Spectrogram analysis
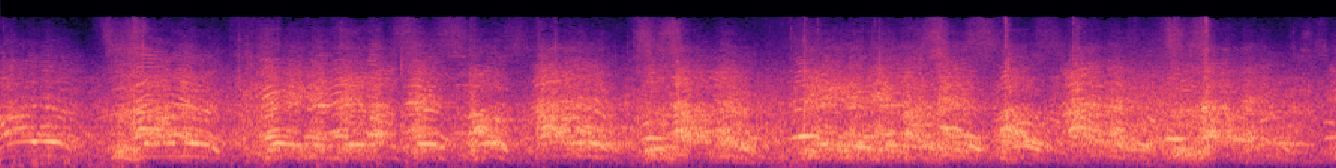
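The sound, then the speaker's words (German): Crowd chanting at a demonstration against racism, many voices calling out in unison. The phrases repeat in a steady rhythm, loud and continuous throughout. “Und wir starten vielleicht noch mal mit einem Ton von einer Demonstration zu dem Thema Rassismus”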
